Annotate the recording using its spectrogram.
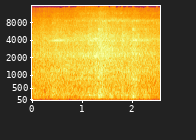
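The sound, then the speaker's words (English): A Berlin U-Bahn subway train rumbles steadily along the tracks, a dense, continuous roar with faint rhythmic clatter from the wheels, with no voices. “I'm in the Berlin subway, the U-Bahn.”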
